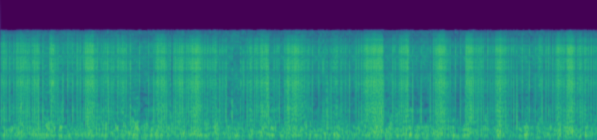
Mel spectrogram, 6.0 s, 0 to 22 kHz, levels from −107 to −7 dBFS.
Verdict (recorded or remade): remade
